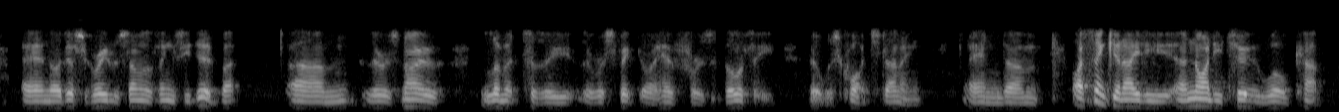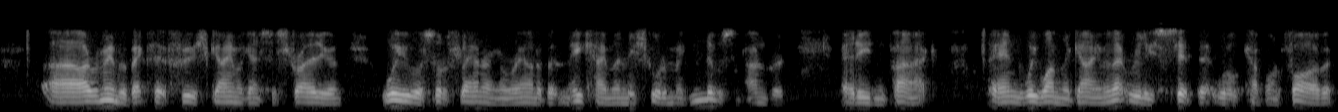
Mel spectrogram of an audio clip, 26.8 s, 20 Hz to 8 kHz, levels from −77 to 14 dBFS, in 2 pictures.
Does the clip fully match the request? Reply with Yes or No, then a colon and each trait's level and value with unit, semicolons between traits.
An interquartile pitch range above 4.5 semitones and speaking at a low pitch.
Yes: average, 5.2 semitones; low, 120 Hz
